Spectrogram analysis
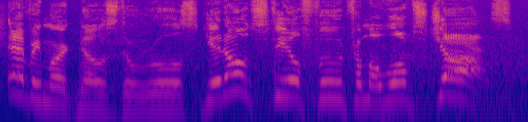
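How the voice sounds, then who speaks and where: A fierce shouting mercenary. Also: male voice, high-pitched, very animated, normal speed, slight background noise. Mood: menacing. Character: fierce, proud mercenary man. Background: game music.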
